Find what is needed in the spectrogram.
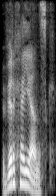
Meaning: Verkhoyansk (a town in Sakha, Russia, known for being one of the coldest inhabited places on Earth)
- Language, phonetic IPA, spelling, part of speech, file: Russian, [vʲɪrxɐˈjansk], Верхоянск, proper noun, Ru-Верхоянск.ogg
